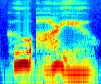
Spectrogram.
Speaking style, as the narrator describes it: whispered

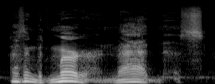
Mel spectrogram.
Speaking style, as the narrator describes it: she muttered

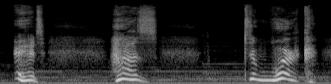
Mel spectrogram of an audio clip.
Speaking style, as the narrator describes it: Santa gasped

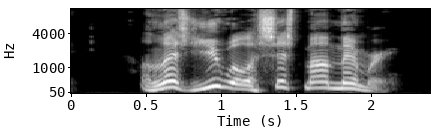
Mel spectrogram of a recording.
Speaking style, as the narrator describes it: he said kindly

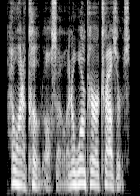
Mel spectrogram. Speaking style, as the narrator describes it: said the stranger in a rough voice

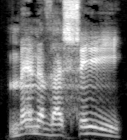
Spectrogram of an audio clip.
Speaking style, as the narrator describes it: boomed Roaring Jack

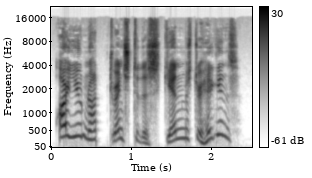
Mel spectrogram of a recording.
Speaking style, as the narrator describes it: cried Mrs

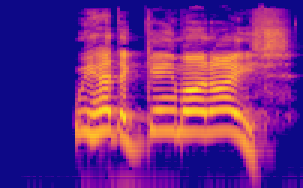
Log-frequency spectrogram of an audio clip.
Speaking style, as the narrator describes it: one cried

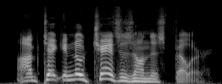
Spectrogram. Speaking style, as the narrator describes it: said Brown grimly

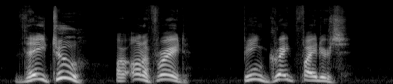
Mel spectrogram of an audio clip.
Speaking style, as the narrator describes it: he wheezed

